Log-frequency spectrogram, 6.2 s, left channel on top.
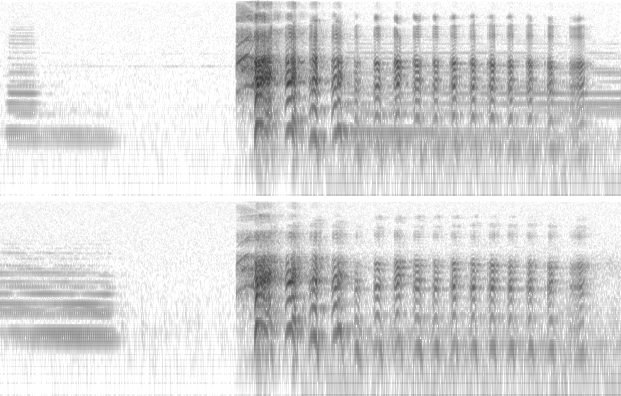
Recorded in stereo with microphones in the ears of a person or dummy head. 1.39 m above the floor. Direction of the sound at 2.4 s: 85° left.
